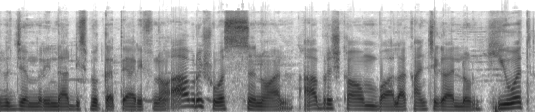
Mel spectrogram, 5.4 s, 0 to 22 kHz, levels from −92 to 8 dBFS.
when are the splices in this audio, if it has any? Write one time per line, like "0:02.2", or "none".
none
